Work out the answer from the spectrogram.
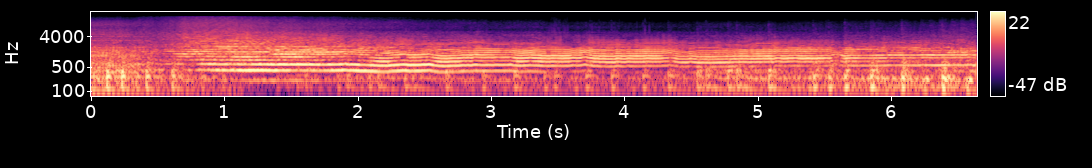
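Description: Drag-racing motorcycle engine held at high revs: one loud, steady note that comes in about a second in, wavers a little and sags slightly in pitch before dropping away near the end.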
